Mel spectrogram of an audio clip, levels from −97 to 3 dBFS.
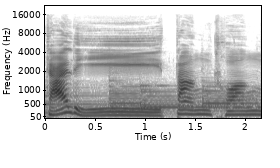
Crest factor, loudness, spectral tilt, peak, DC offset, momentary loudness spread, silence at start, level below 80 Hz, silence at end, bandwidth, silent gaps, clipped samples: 20 dB; -25 LUFS; -6 dB/octave; -4 dBFS; under 0.1%; 7 LU; 0 s; -56 dBFS; 0 s; 14.5 kHz; none; under 0.1%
